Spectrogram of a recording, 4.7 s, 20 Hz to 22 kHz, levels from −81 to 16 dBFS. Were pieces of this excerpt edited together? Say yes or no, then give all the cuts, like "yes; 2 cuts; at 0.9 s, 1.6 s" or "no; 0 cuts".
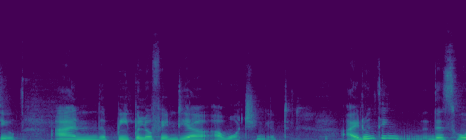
yes; 1 cut; at 3.0 s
